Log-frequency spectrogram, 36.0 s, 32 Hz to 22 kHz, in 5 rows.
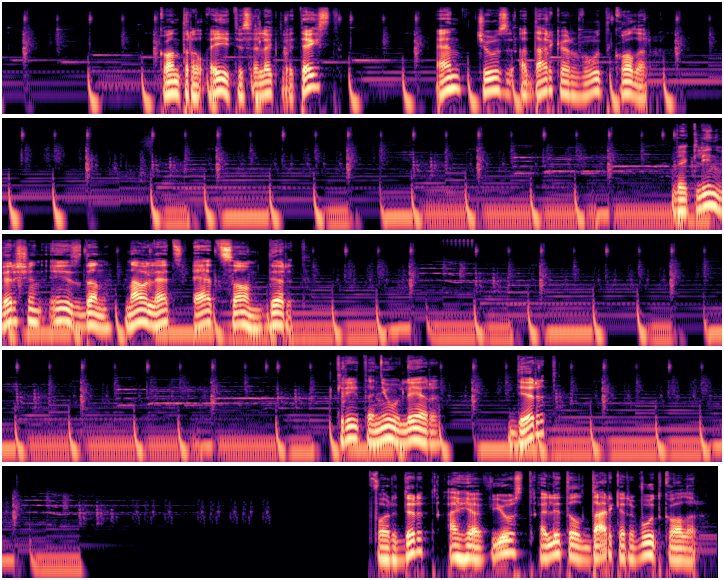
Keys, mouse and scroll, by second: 12.6 alt+r, 13.4-13.9 drag, 17.5 click, 18.0 ctrl+click, 18.3 click.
